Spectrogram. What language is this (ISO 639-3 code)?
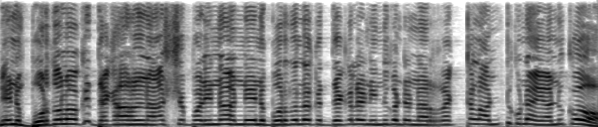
tel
